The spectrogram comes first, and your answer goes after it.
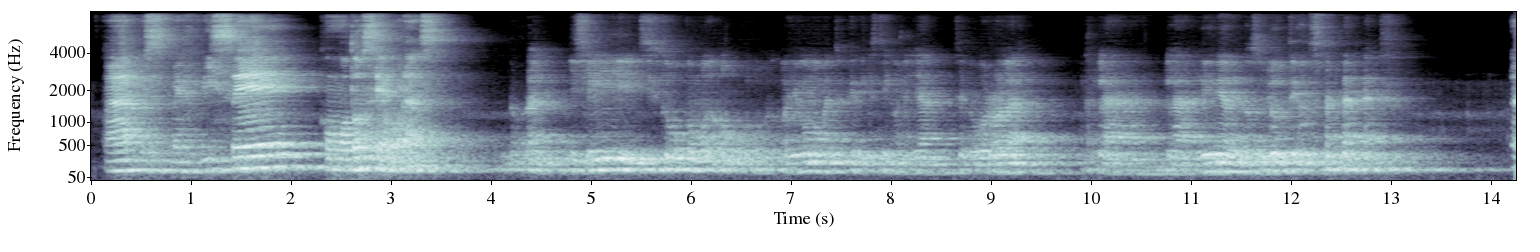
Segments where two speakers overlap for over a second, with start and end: none

